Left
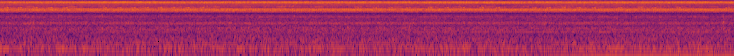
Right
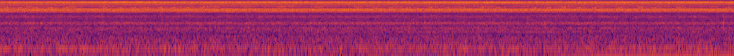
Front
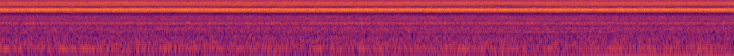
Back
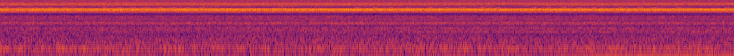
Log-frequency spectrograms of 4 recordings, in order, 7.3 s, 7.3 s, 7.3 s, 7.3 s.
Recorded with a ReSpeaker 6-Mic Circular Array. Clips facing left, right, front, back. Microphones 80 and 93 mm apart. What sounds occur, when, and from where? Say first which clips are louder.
0.0 s an insect: even, even; 60° left, 1.4 m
